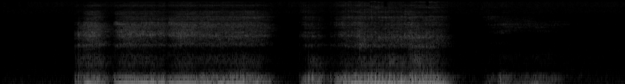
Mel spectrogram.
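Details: A Rottweiler sleeping on a sofa snores in long, deep, rumbling breaths, two big ones followed by a softer third.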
